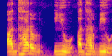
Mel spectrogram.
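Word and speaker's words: अध्वर्यु: अध्येता हो जाएगा यानी कि अधर्व्यू इसे प्रोनाउंसिएशन आप कर लें क्योंकि अधर्व्यू ये इसके अध्येता थे।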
